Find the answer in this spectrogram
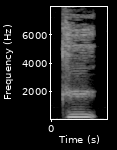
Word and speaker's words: quelle: And then the feminine form is written like that, Q-U-E-L-L-E, but it's pronounced like the masculine form. Quelle at the masculine, quelle at the feminine.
